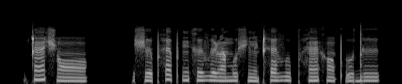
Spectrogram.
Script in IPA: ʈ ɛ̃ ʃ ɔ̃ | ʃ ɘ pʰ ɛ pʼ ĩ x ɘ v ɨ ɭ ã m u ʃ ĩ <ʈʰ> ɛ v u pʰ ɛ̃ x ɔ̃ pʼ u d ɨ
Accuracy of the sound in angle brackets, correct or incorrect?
correct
